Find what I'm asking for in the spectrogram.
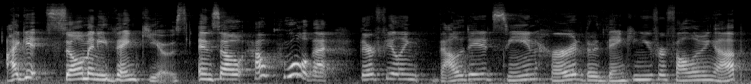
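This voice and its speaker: A young woman co-hosting a coaching talk, upbeat and agreeable, chiming in with quick affirmations. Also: mid-range voice, animated. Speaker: co-host, business coach. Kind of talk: casual teaching chat.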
